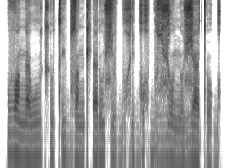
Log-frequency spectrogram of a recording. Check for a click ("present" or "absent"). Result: absent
